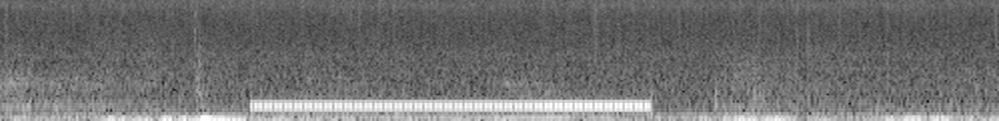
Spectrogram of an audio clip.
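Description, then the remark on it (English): One steady, mid-pitched ringback tone from an outgoing phone call sounds for about two seconds, then cuts off, leaving low background noise before and after. “I'm giving Cole a call now.”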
